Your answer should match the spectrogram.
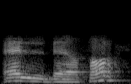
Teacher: اظهار اللام اظهار قمري، وبعدين ترقيق الباء، وبعدين تفخيم الصاد، وبعدين ترقيق تفخيم الراء.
